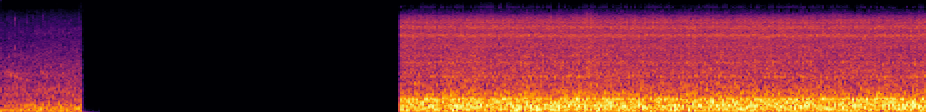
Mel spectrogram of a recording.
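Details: A brief burst of broadband noise, a few seconds of silence, then steady low engine-like rumble with no animal calls.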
